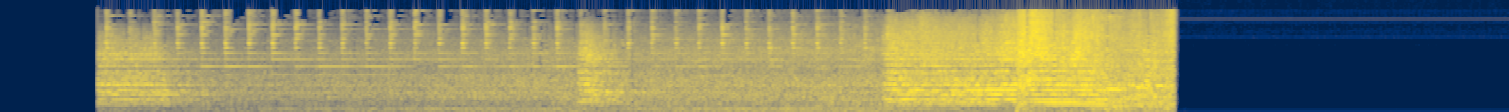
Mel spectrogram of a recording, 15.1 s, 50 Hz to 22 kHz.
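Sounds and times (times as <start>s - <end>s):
locomotive air horn blasts: 1.0s - 2.0s, 5.8s - 6.4s, 8.8s - 11.8s.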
